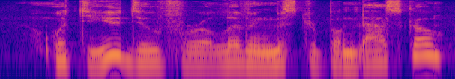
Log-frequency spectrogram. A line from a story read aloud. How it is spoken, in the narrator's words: said Reverend Cooley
